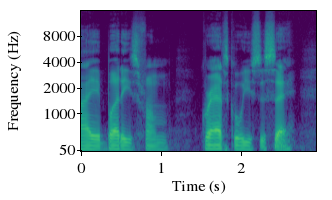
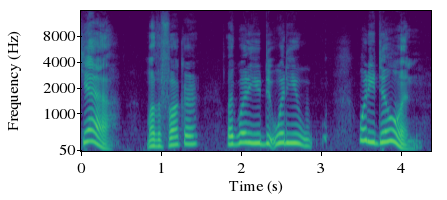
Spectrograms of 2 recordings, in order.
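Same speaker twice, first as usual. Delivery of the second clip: way higher, incredulous and fed up; retold exasperated rant; 13 semitones higher than usual. Retelling his answer to the parking attendant, high incredulous exasperation. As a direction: throw it at him like you can't believe him.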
